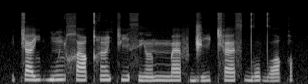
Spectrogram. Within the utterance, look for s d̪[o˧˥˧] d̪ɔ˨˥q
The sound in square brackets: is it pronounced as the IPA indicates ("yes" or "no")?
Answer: yes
